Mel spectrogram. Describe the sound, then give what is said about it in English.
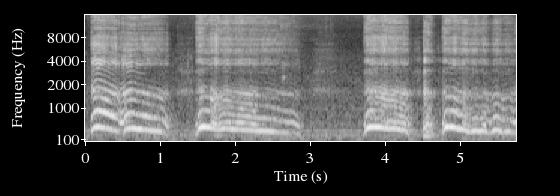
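A human voice imitates the lonely whining and crying of an animal penned away from its people: four drawn-out, high, wavering whines, each sliding downward in pitch, heard alone with short pauses between. “he would make this noise. He would like whine and cry. He'd go,”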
